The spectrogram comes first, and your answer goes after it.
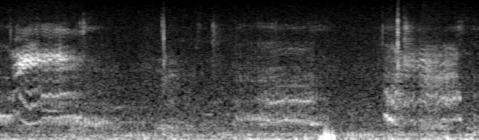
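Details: Kitten meowing: a clear high mew that rises and then falls, with rich harmonics, opening the recording. A softer low mew comes mid-way and a final bright mew near the end, over a steady low background hum.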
